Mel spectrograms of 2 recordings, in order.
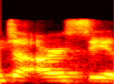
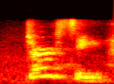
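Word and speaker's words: D'Arcy: It's silent, by the way. Don't say Darcy. That's not how you say it. You say Darcy.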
